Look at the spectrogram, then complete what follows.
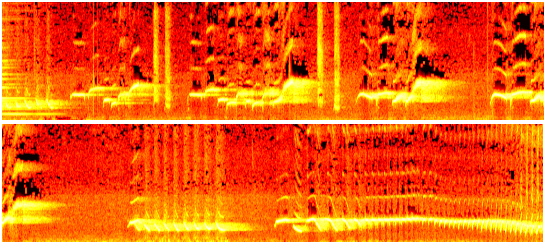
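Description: White-rumped shama singing in bursts: fast trills of repeated notes and rising whistled phrases, with short pauses between, then a long fast run of notes near the end.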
